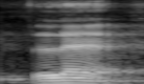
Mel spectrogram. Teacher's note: मतलब दांतों के मूल मतलब दांतों के जो जड़ है उससे और जिह्वा के स्पर्श से, मतलब दांतों का जो मूल है वहाँ पर हमारी जिह्वा जो है स्पर्श करती है और उससे जो वर्ण उच्चारित होता है उन्हें दंत मूल ध्वनियाँ कहते हैं।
